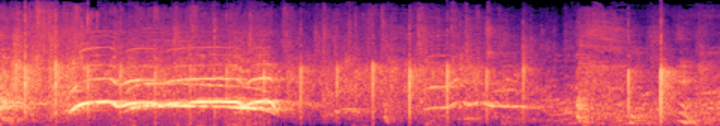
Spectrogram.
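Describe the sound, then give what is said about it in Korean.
An audience claps steadily to welcome a guest speaker after being urged to clap harder, the clapping loudest at first and thinning toward the end, while a few voices cheer and call out over it. “아, 박수가 약하다 좀 세게 쳐봐.”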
